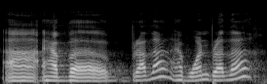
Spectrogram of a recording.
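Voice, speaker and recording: With a lowish voice, vocal fry and big pitch swings, a Kenyan woman in her twenties speaks at normal speed at a youth event. She keeps the slide talk chatty and casual, mixing in Swahili and frequent ums. Long reverb fills the hall.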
